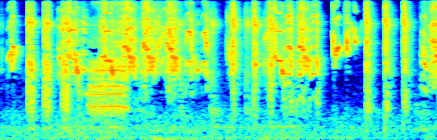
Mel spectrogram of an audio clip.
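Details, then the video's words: Black-winged myna in lively song for use as a lure to get birds singing: dense harsh chatter with a drawn-out nasal squawk, followed by rapid rasping notes and short sharp bursts. "Sangat Ampuh Memancing Burung Jalak Putih Bahan Cepat Bunyi Anti Mandek || Jalak Putih Gacor"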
